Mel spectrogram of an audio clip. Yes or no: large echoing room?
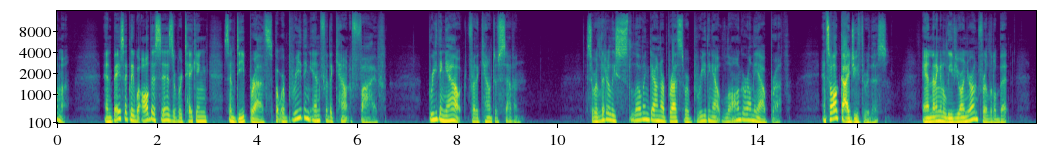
no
